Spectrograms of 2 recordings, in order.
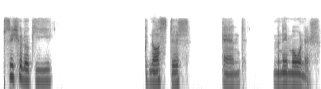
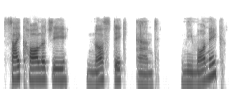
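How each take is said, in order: First: "Psychologie, Gnostisch, and Mnemonisch" with p, g and m sounded; German reading with full clusters in "Psychologie, Gnostisch, and Mnemonisch"; German pronunciation. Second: "psychology, Gnostic, and mnemonic" with silent p, g and first m; spaced-out English reading of "psychology, Gnostic, and mnemonic"; English pronunciation. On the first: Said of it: "we pronounce them as". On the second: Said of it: "these words are pronounced in English". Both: Shown as a demonstration.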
